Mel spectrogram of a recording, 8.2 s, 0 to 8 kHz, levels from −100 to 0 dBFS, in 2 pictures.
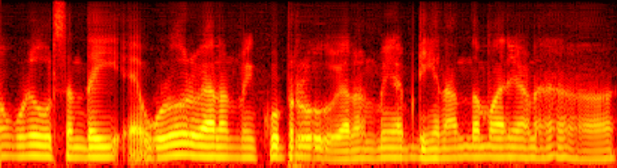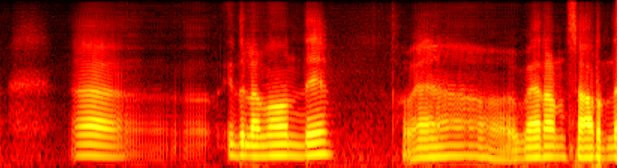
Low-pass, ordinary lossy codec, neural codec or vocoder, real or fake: none; none; codec, 16 kHz, about 1 kbps, DyCAST, with the encoder's durations; fake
